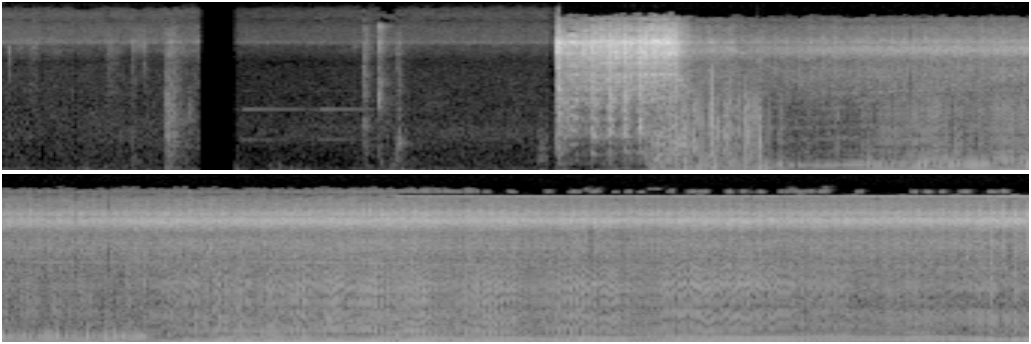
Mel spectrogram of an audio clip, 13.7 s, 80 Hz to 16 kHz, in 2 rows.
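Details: 2007 Ford Focus after replacing a starter that clicked with no start: the starter cranks briefly, the engine catches cleanly and settles into a steady, even idle with no clicking or grinding; healthy start.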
